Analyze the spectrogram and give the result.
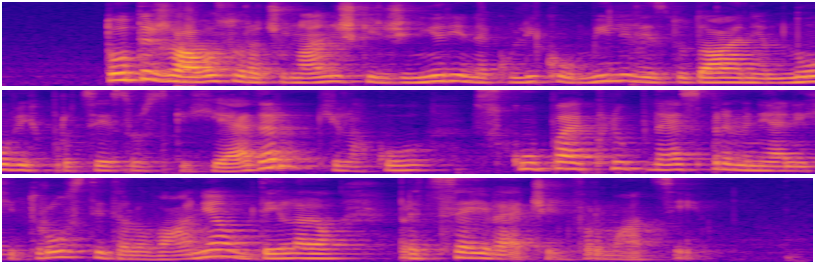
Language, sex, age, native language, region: Slovenian, female, 30-49, Slovenian, Drava region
